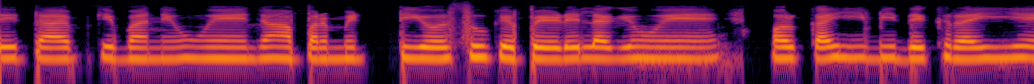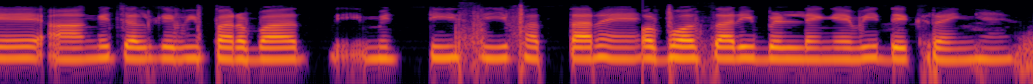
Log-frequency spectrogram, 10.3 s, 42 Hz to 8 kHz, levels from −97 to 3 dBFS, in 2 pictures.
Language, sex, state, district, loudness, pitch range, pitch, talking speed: Hindi, female, Maharashtra, Aurangabad, -27 LUFS, 205-215 Hz, 210 Hz, 205 wpm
